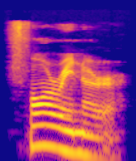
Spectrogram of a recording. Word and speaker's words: foreigner: Nós falamos foreigner. Nós acrescentamos esse ER no final. Mas a gente continua sem pronunciar o G.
